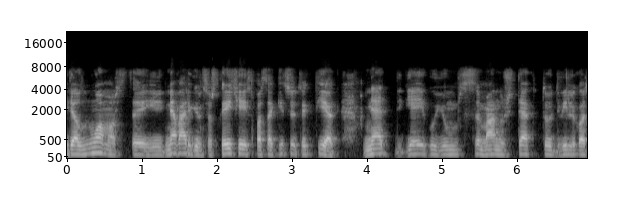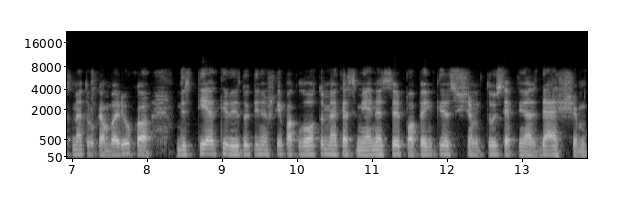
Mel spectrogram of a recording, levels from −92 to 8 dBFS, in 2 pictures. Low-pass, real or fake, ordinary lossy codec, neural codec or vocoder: 10.8 kHz; real; Opus, 64 kbps; none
